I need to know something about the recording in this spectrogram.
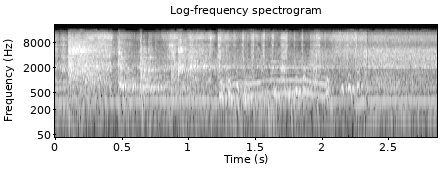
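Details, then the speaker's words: Snapmaker 2.0 3D printer power module stock small cooling fan: loud steady high whir around 300 Hz, about household-vacuum level; fan too noisy, replaced with quieter 35 mm 24 V hydraulic-bearing fan. "this guy's got to change something's got to happen because that is really loud let's see how loud it is"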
